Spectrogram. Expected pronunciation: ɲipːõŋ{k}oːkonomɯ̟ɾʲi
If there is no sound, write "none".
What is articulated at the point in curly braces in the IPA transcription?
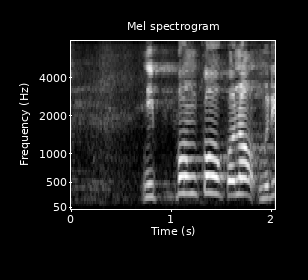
k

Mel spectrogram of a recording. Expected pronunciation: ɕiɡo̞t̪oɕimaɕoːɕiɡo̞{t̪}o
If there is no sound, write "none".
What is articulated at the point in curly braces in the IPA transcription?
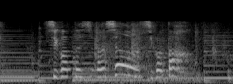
t̪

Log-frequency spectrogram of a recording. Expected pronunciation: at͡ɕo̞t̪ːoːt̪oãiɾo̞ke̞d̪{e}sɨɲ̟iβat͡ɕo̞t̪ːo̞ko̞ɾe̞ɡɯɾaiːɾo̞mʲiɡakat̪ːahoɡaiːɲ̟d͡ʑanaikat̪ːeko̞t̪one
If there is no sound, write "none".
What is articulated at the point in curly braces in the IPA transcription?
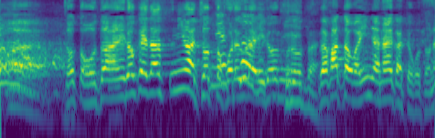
a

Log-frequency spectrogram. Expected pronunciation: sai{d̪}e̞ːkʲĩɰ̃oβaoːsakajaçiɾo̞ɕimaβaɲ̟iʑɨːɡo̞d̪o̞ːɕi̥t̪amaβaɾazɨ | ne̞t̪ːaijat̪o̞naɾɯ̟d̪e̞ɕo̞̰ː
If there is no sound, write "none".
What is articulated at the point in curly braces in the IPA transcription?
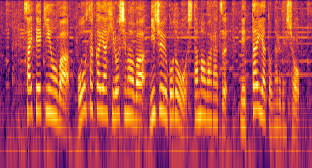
t̪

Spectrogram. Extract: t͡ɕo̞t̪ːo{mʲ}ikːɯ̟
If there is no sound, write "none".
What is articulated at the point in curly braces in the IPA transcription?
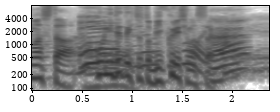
bʲ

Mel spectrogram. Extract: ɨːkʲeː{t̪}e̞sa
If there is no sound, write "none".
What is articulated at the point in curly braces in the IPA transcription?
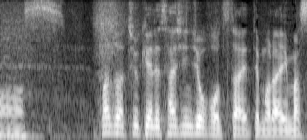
d̪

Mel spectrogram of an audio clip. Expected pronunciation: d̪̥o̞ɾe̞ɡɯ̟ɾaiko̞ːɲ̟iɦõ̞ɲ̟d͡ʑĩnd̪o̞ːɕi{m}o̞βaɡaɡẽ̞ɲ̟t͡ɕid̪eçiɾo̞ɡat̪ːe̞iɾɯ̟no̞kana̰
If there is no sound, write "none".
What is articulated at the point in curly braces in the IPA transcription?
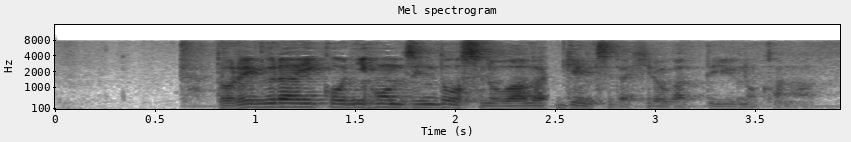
n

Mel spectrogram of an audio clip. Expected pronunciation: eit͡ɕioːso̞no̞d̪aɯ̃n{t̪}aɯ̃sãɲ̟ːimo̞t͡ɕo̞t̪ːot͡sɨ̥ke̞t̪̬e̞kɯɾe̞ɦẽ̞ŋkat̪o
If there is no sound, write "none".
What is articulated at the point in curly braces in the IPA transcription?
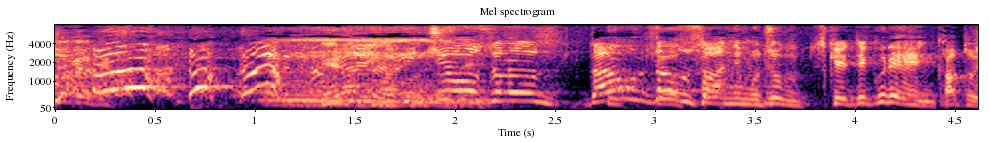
t̪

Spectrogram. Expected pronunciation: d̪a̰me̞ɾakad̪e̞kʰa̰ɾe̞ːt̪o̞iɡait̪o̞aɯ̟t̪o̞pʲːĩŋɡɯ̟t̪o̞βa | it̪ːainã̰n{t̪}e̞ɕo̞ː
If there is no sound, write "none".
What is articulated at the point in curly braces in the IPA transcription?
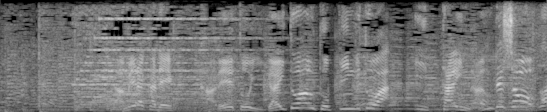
d̪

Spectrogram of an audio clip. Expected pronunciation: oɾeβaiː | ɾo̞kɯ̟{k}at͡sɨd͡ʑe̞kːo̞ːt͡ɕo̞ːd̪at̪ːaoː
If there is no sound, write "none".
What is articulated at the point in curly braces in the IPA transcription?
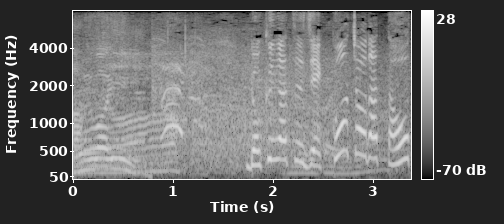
ɡ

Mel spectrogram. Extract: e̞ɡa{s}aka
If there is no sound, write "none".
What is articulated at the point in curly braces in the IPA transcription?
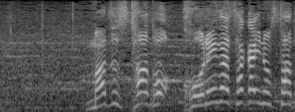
s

